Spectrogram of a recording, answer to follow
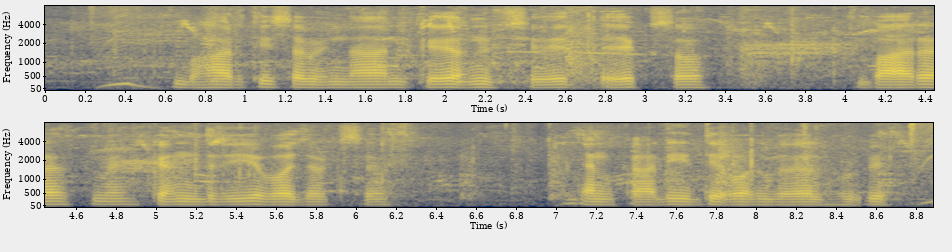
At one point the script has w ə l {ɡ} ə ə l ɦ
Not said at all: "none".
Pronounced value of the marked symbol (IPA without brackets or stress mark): ɡ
